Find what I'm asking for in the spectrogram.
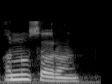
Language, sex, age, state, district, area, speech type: Gujarati, female, 45-60, Gujarat, Surat, urban, read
